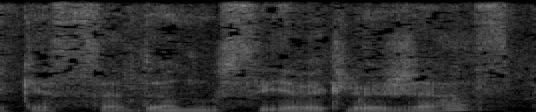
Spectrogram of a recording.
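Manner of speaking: ordinary delivery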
